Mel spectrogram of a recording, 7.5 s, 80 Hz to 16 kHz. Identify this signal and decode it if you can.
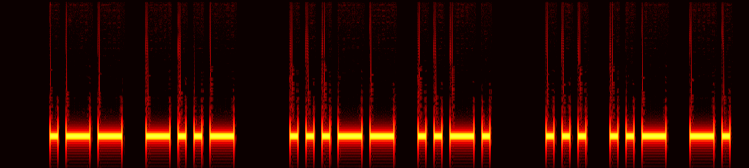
Morse code, heard as a keyed tone, about 16 wpm, 700 Hz. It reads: WX 3F SUN
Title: Practice QSO - Exchange 2 - Info - 15wpm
